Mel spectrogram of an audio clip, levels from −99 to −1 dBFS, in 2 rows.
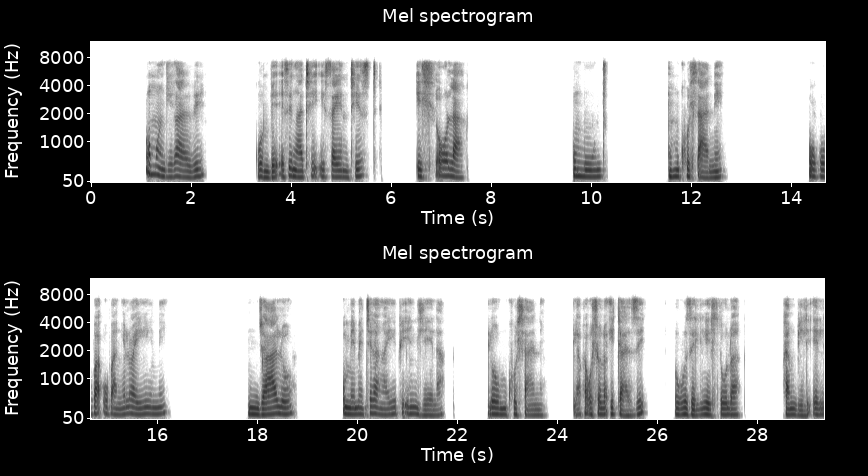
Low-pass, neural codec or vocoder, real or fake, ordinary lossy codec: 7.2 kHz; none; real; Opus, 64 kbps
